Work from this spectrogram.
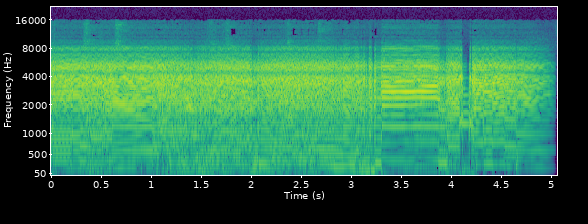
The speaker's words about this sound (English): Then you can choose a stomp box. So there's a classic distort, uh, the classic distortion, which is the one that's already kind of loaded up as a preset. So again, there's your tone, and with it on, you can hear that it's now a bit noisier.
